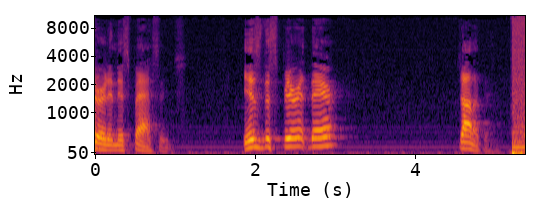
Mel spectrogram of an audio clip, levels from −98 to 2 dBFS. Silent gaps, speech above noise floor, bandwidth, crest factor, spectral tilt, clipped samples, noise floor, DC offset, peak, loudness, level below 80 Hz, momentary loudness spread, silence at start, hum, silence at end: none; 35 dB; 11 kHz; 18 dB; -6 dB/octave; under 0.1%; -60 dBFS; under 0.1%; -8 dBFS; -26 LUFS; -42 dBFS; 12 LU; 0 s; none; 0 s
